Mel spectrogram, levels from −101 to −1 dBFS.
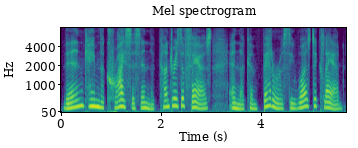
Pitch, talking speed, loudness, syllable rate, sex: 195 Hz, 135 wpm, -19 LUFS, 4.2 syllables/s, female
